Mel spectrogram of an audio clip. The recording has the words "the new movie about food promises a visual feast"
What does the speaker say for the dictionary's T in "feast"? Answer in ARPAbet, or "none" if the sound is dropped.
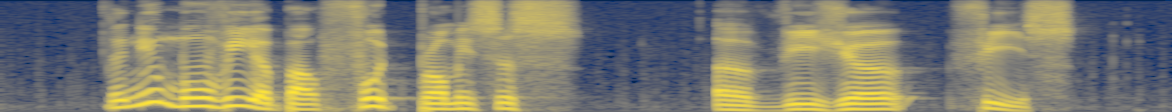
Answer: none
